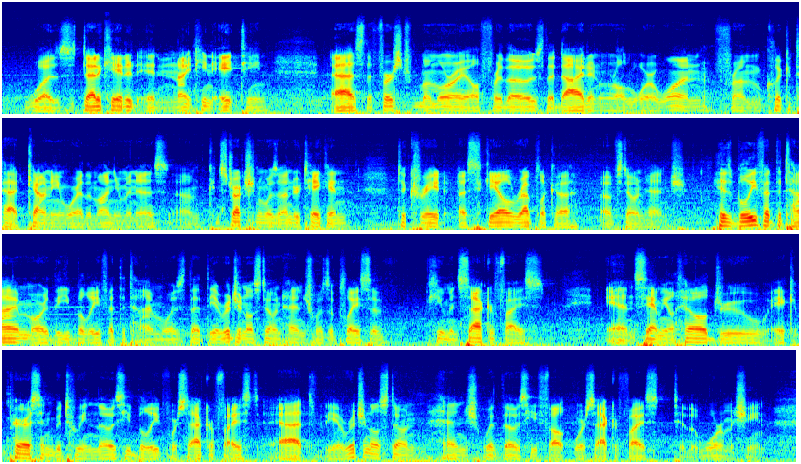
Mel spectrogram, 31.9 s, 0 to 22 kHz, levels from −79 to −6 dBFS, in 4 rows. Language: English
